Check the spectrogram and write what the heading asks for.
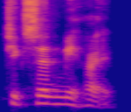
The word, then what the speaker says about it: Csikszentmihalyi: Well, the concept of flow by Mihai Csikszentmihalyi. That's how you pronounce his name. Mihai Csikszentmihalyi.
